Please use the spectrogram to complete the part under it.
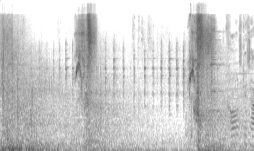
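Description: Confringo blasting spell explosions in the game Hogwarts Legacy, two sharp booming blasts with whooshing bursts about two seconds apart, loud and close over a low rumbling background.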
